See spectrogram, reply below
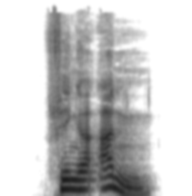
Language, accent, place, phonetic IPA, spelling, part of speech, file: German, Germany, Berlin, [ˌfɪŋə ˈan], finge an, verb, De-finge an.ogg
- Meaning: first/third-person singular subjunctive II of anfangen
